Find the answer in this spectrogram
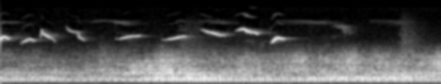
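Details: Fire-red bird of Guyana pouring out rapid, high whistled notes that swoop up and down, about three per second, against a low background murmur.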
